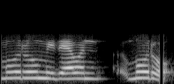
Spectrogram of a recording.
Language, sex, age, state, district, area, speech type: Kannada, female, 30-45, Karnataka, Mandya, rural, conversation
